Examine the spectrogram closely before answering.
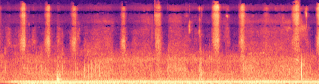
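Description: Newborn kitten crawling and snuffling on a soft knitted blanket: scattered small ticks and scratches over a steady low hum.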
